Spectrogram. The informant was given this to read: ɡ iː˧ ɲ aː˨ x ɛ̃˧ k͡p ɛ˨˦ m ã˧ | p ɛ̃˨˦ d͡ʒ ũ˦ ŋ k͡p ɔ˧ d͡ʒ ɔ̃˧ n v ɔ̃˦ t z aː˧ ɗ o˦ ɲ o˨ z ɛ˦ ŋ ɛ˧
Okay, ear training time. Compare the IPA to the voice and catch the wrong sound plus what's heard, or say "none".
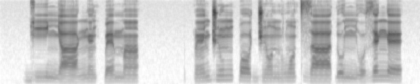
x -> ŋ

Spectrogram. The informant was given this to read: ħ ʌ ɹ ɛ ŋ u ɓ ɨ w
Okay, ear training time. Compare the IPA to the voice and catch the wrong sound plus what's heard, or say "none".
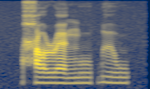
none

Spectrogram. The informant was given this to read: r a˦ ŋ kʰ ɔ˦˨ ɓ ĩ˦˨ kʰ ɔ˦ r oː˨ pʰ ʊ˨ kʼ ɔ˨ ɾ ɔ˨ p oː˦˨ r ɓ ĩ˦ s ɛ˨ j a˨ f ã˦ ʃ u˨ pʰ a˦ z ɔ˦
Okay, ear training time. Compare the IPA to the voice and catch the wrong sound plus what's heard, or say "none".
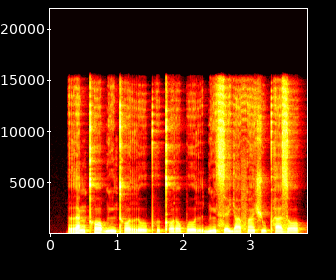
none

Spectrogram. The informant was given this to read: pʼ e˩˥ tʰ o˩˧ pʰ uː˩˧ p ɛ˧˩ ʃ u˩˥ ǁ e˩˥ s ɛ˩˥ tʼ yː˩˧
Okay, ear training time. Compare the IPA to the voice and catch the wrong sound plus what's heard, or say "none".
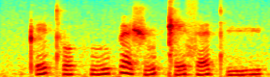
none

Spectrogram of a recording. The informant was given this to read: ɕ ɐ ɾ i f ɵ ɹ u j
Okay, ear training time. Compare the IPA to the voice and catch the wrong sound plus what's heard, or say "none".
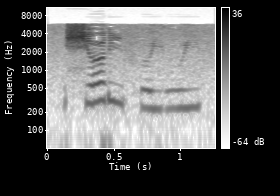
ɹ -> j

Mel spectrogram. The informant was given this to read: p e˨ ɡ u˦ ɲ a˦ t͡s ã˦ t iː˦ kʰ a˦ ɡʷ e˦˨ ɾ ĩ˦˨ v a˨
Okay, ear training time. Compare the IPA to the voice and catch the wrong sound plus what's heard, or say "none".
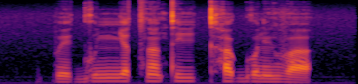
none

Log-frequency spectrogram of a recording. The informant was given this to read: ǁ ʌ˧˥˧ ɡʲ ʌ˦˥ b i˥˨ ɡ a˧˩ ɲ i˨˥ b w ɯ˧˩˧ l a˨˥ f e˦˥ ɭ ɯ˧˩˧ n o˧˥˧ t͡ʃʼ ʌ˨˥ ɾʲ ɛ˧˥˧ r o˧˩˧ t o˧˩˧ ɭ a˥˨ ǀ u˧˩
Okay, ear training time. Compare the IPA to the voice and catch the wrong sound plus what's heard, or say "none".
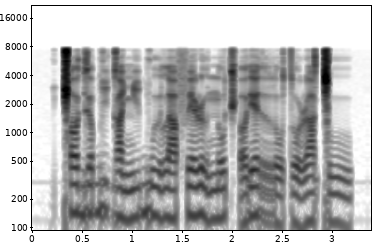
none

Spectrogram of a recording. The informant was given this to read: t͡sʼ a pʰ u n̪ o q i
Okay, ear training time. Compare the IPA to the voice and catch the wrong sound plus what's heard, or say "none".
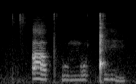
q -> ǃ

